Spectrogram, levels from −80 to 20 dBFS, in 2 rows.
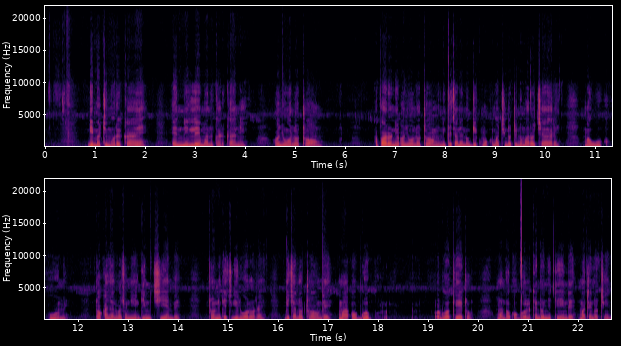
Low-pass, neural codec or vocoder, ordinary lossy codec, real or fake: none; codec, 44.1 kHz, 7.8 kbps, Pupu-Codec; none; fake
